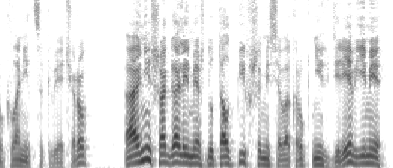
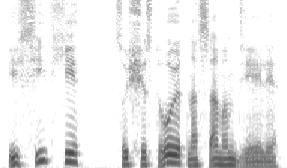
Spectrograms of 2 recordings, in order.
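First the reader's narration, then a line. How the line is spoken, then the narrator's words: Quiet, awed and fearful. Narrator (Russian): тихо проговорил Саймон с благоговением и одновременно страхом, когда вспомнил свою встречу с одним из представителей диковинного народа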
